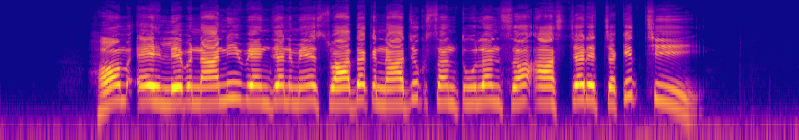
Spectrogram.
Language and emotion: Maithili, happy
